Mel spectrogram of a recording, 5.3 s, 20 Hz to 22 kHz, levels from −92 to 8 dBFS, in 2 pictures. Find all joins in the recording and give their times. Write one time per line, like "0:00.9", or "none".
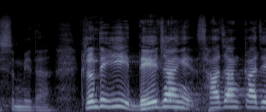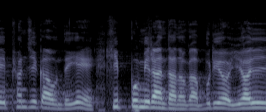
0:03.6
